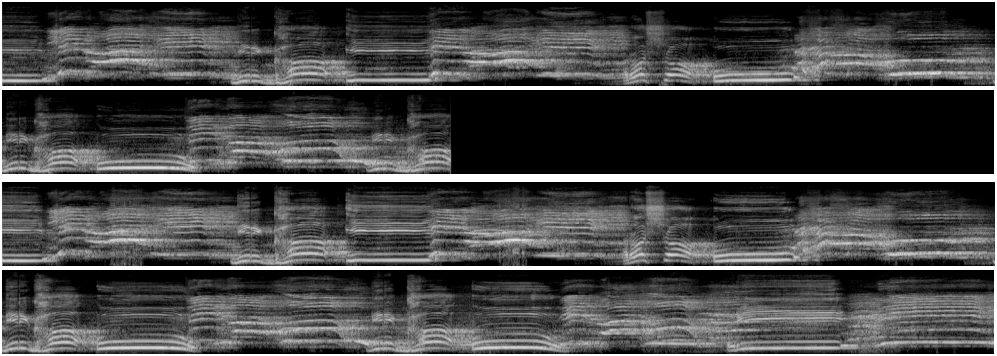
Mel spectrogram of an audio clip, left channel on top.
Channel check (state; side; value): drops out; left; at 14.5 s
